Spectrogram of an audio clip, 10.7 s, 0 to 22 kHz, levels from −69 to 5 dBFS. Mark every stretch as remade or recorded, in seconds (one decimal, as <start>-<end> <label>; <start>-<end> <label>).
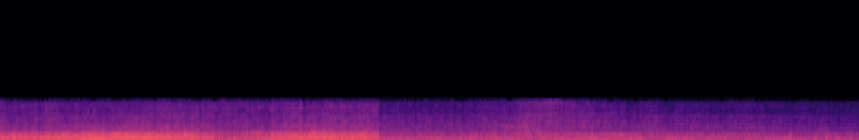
0.0-1.2 recorded; 1.2-2.0 remade; 2.0-6.4 recorded; 6.4-7.2 remade; 7.2-10.7 recorded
